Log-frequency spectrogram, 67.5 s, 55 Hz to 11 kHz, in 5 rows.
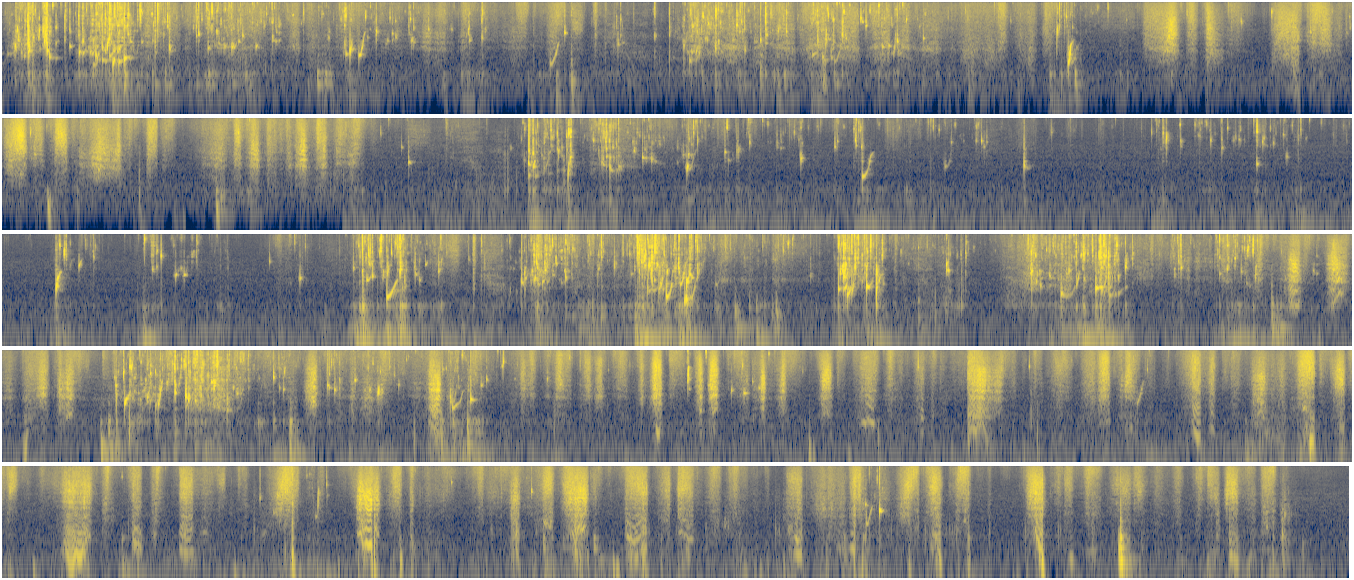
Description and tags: Washing and scrubbing with a wet sponge. Recorded with Schoeps CMIT-5U shotgun mic.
